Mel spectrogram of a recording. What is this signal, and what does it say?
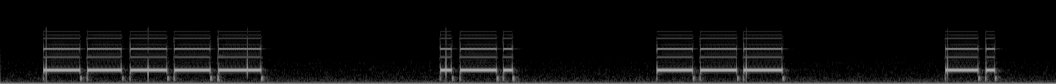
Morse code, heard as a keyed tone, about 14 wpm, 670 Hz. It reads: 0 R O N
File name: curso / ejercicio 11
